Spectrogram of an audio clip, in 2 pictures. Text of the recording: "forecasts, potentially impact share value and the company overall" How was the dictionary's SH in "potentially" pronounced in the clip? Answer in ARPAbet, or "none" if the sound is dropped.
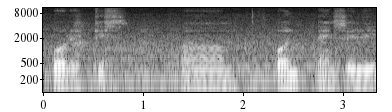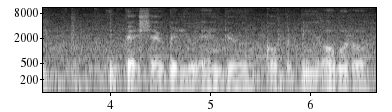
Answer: S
